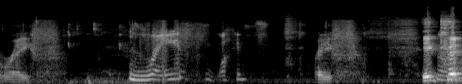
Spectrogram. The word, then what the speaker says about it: Ralph: kid in school yeah his name was spelled Ralph but he pronounced it Rafe ra what Rafe it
